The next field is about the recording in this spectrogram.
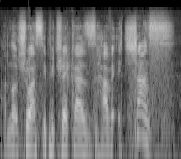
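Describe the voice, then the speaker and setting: A young Ugandan man giving live cricket commentary, calm and measured, lifting his voice on the big moments. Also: fairly high pitch.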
